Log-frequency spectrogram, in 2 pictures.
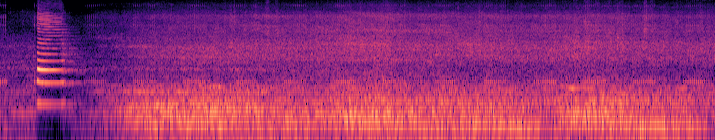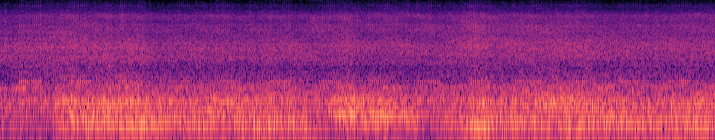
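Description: A short train horn blast about a second in, then a train passing close by: a steady rumble of wheels on rails, with a regular light clicking over the rail joints.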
